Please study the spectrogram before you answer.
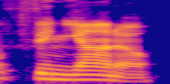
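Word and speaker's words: Fagnano: I want to make sure I'm pronouncing his name correctly. Joe Fignano is his name.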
